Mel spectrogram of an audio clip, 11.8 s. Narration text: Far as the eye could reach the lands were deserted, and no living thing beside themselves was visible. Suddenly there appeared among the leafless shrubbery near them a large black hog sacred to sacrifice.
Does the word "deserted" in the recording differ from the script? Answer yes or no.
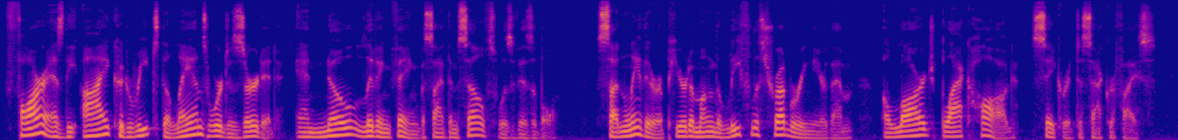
no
